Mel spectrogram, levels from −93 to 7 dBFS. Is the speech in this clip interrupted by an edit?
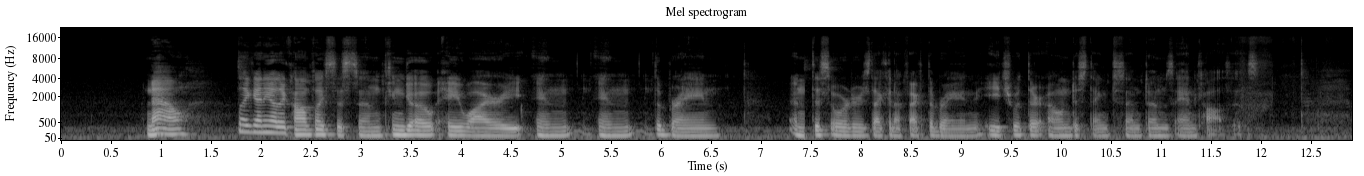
yes; 4 cuts; at 1.8 s, 3.2 s, 5.3 s, 7.4 s

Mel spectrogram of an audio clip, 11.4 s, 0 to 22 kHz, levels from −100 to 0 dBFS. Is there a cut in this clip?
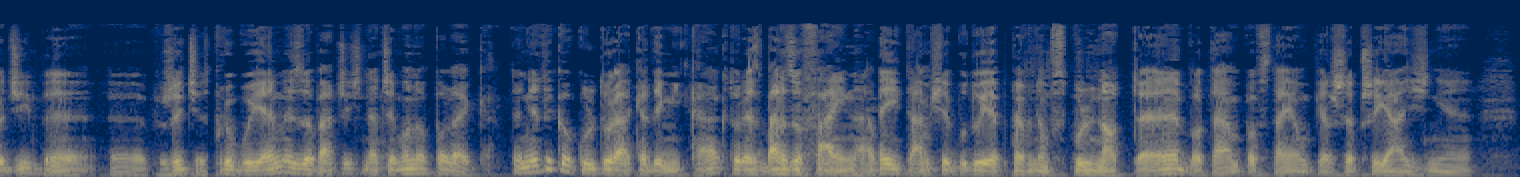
yes; 2 cuts; at 1.6 s, 6.6 s

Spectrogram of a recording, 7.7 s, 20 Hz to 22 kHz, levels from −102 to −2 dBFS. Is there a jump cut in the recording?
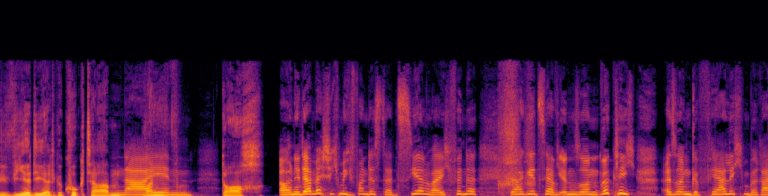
yes; 4 cuts; at 2.7 s, 3.5 s, 5.6 s, 6.0 s

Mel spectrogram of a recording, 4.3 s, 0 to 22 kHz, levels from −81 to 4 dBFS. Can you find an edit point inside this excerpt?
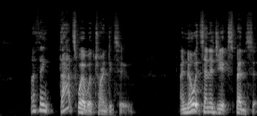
yes; 2 cuts; at 0.9 s, 1.9 s

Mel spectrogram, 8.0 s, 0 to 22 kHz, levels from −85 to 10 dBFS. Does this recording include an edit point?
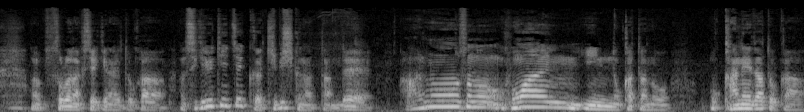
yes; 2 cuts; at 1.7 s, 3.9 s

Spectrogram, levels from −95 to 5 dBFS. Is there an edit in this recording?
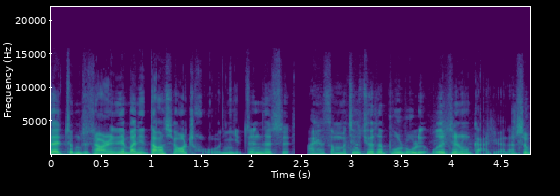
yes; 1 cut; at 2.4 s

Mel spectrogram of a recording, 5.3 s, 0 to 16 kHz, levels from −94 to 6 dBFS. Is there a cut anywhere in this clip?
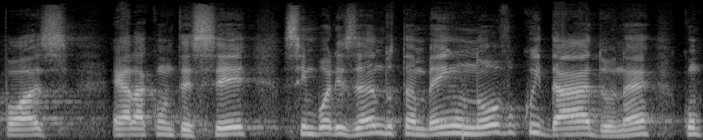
no; 0 cuts

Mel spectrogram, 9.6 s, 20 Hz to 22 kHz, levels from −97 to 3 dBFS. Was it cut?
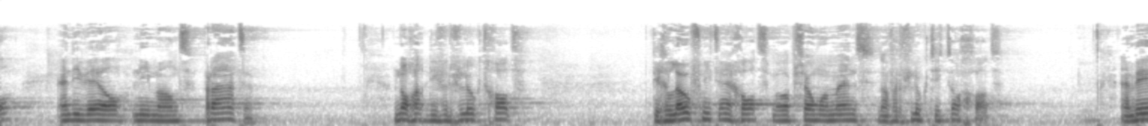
yes; 2 cuts; at 1.1 s, 3.5 s

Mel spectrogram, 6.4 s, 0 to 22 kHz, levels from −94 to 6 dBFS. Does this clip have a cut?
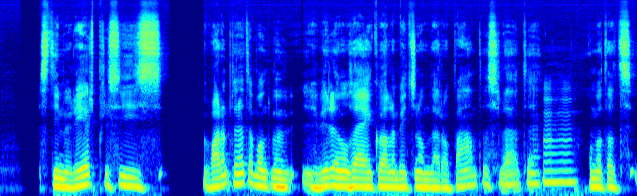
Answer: yes; 1 cut; at 4.1 s

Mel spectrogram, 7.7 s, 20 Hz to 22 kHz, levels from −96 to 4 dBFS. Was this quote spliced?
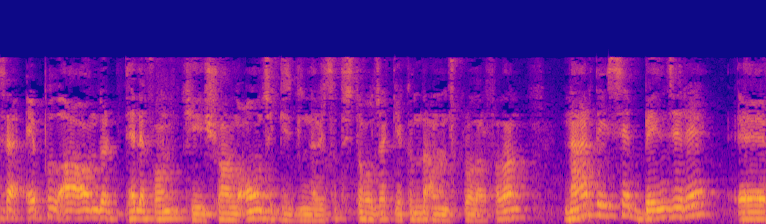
yes; 3 cuts; at 1.2 s, 3.2 s, 4.3 s

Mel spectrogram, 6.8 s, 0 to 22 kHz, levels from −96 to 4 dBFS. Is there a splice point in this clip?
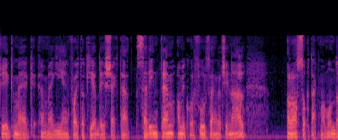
yes; 1 cut; at 4.4 s

